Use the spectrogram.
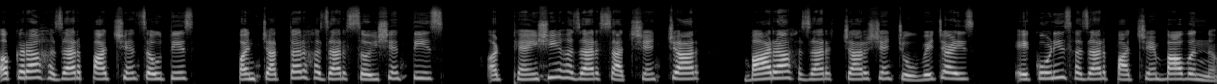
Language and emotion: Goan Konkani, neutral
